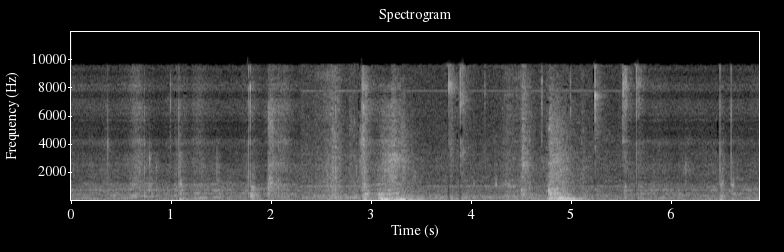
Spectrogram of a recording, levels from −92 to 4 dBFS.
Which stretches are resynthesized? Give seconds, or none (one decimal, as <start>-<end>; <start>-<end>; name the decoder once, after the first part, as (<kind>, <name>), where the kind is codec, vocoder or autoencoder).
0.0-2.3 (codec, SNAC); 2.9-3.3; 5.5-6.9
